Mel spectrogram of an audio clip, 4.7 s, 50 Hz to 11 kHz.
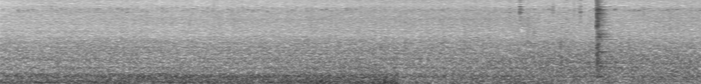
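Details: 2003 Lexus ES 300, passenger side: road and engine rumble with a few faint ticks, then one sharp click during a slow tight U-turn, a defective CV shaft.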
